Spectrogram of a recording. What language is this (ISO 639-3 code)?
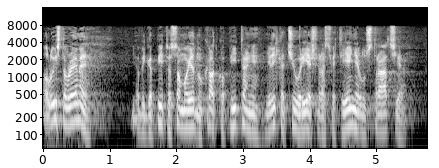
hrv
